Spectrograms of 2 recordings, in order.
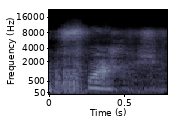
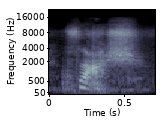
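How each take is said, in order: First: Said in the usual way. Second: Loud, sudden sound-effect word; much louder, mimicking the impact; loud splash imitation. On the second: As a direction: burst out loudly with the crash noise. Acting out the massive crash.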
